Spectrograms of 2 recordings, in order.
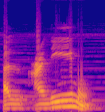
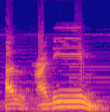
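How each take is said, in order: First: The word ends with a final 'u' vowel. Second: The word ends on 'm' with no vowel.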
